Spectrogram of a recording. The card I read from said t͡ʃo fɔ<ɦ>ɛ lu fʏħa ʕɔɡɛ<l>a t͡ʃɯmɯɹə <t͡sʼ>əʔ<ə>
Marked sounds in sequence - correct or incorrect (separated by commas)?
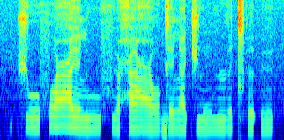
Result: incorrect, correct, correct, incorrect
